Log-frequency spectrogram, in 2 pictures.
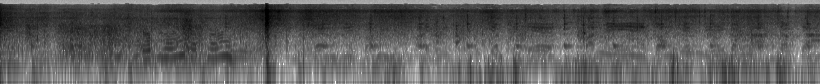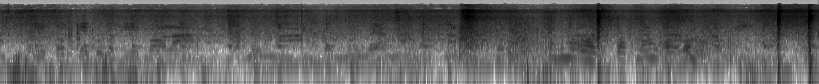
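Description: Dry straw rustles and swishes.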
